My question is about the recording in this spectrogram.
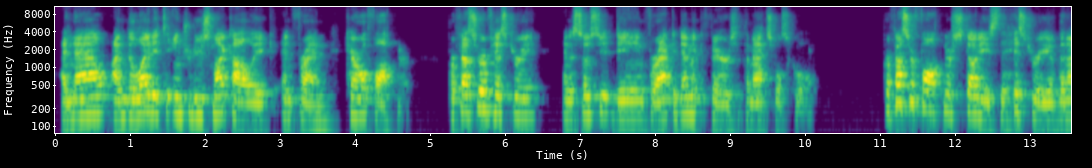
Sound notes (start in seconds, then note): none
